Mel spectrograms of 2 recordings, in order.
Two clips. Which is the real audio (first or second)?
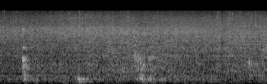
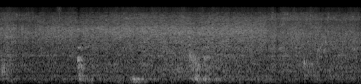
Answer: first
